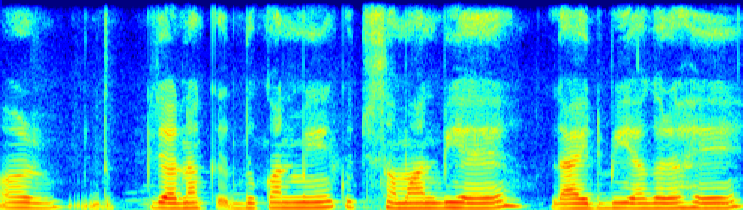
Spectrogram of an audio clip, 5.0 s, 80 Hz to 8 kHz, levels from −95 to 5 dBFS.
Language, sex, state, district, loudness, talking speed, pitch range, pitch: Hindi, female, Maharashtra, Gondia, -16 LUFS, 155 wpm, 185-200 Hz, 190 Hz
